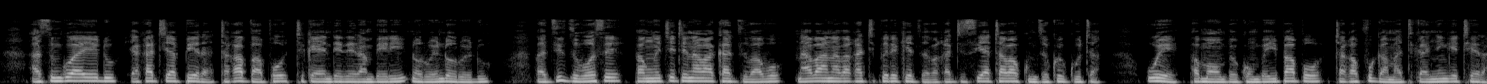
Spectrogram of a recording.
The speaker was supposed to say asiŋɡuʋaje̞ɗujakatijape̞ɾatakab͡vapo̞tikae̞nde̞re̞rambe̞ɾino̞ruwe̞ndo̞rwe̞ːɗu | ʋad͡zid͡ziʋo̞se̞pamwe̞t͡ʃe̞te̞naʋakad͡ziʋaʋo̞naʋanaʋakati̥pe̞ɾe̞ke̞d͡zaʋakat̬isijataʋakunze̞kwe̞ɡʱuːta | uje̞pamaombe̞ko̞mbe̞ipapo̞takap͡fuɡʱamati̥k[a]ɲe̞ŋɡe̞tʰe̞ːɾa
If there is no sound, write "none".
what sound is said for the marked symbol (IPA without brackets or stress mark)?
a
